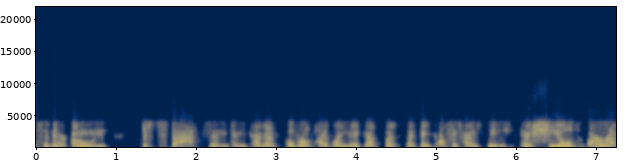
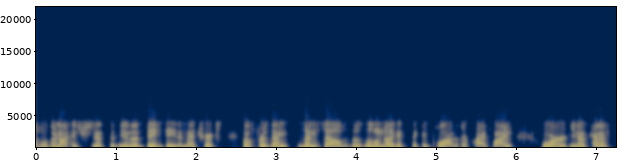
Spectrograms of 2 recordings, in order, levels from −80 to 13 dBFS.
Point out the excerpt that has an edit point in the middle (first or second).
first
